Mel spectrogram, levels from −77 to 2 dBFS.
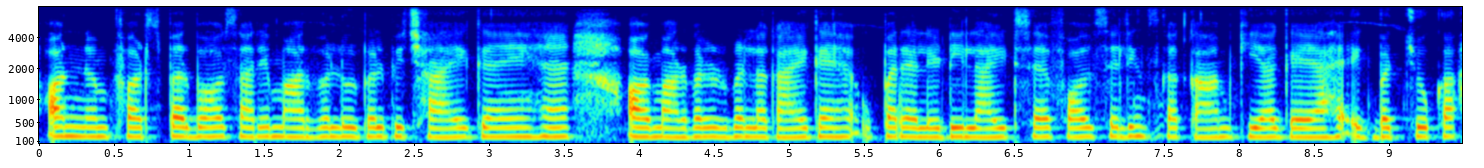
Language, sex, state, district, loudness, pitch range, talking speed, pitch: Hindi, female, Maharashtra, Washim, -21 LUFS, 190-200 Hz, 185 wpm, 195 Hz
